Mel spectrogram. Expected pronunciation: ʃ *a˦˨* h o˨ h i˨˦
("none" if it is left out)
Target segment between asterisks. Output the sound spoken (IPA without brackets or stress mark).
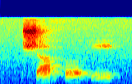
a˨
